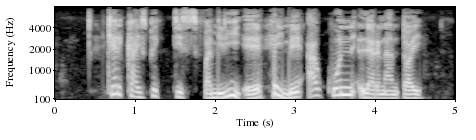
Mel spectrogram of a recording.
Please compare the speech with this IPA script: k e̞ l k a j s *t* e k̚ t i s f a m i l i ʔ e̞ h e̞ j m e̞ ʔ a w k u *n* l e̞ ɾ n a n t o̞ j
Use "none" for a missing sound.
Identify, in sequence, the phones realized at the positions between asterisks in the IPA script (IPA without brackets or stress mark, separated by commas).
p, n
